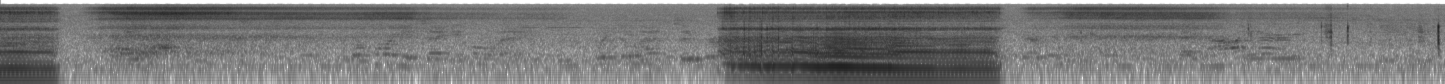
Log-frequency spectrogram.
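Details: Chow Chow dog asleep, snoring loudly; rumbling, whistling snores with snorty breaths between, in a small room. Snoring.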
